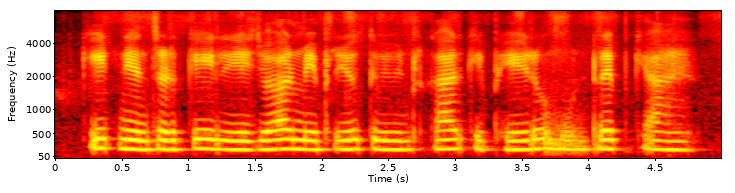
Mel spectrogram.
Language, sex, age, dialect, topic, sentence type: Hindi, female, 18-24, Awadhi Bundeli, agriculture, question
